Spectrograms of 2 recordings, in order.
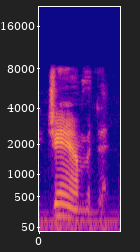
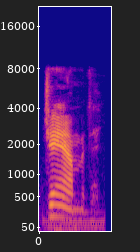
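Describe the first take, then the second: The two takes are said the same way.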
